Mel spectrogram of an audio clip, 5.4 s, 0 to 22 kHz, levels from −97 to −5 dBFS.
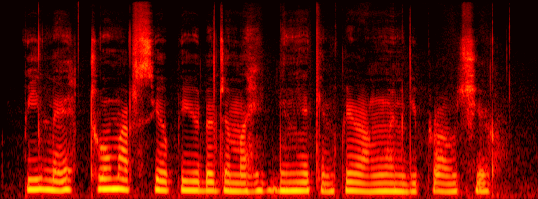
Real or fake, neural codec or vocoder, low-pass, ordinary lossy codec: fake; codec, 44.1 kHz, 7.8 kbps, Pupu-Codec; none; none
